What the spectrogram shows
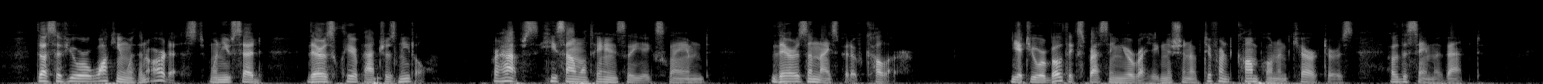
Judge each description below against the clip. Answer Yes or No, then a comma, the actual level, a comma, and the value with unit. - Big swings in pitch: Yes, wide, 5.9 semitones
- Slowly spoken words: No, average, 150 wpm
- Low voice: Yes, low, 110 Hz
